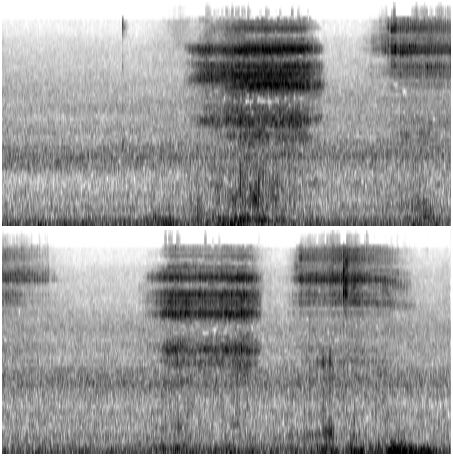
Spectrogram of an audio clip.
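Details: Repeated raspy, hissing breath sounds during sleep, with a few cycles in quick succession over steady room noise: snoring.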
